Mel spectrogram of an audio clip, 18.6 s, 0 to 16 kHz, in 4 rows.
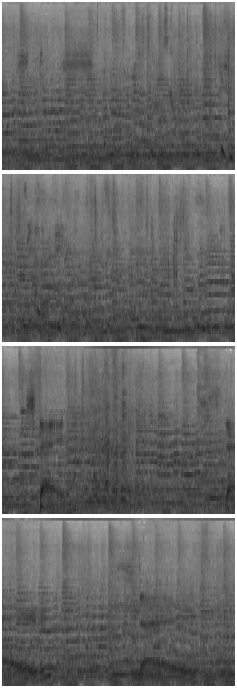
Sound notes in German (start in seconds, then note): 3.8 Flüstern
